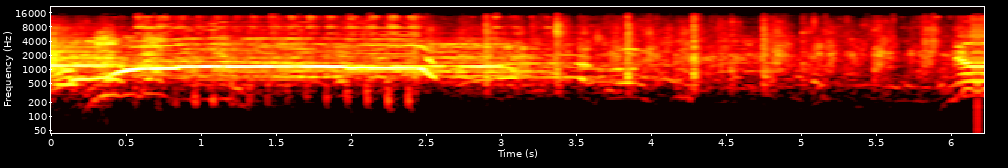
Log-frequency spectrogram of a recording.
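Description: A group of men shouting a long, drawn-out cheer together, held for about two seconds, followed by scattered clapping and crowd noise as the cheer dies away.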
